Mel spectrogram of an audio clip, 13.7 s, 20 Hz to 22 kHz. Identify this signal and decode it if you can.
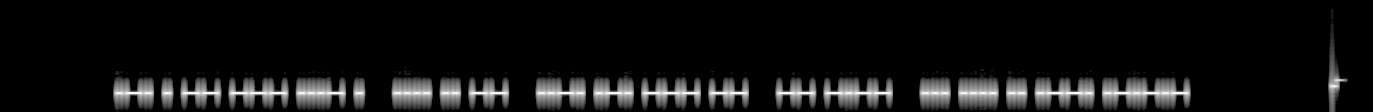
Morse code, heard as a keyed tone, about 25 wpm, 700 Hz. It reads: REMOVE HIM FROM MY SHIP.
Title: Sentences from Top 1000 Words - Review Part 5 - 25wpm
